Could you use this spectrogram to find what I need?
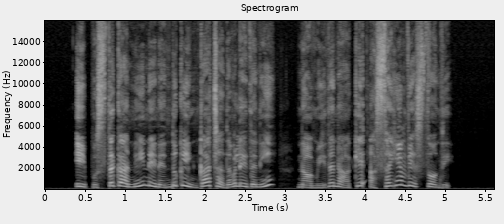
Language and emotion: Telugu, disgusted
